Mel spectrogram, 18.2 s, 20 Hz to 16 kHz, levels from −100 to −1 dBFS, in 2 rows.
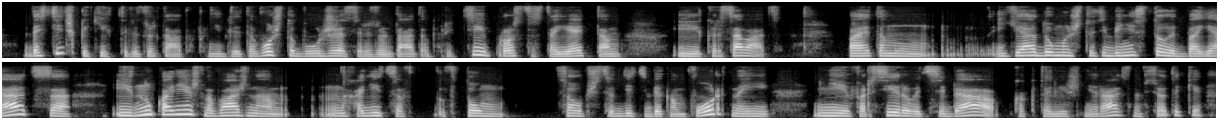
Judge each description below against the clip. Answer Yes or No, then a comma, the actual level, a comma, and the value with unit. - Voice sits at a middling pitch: Yes, medium, 170 Hz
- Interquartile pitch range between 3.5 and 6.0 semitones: Yes, average, 3.8 semitones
